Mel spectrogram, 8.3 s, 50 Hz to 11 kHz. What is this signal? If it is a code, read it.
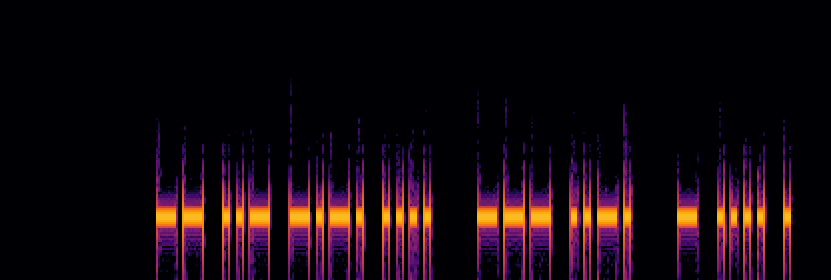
Morse code, heard as a keyed tone, about 18 wpm, 700 Hz. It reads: MUCH OF THE
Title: Speed-Racing - Sets of 3 Words 15wpm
